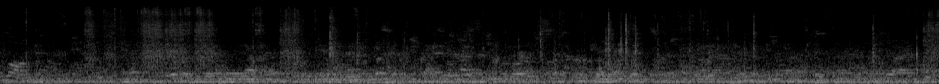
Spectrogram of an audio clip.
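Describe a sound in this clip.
A crowd murmurs and chatters throughout.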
